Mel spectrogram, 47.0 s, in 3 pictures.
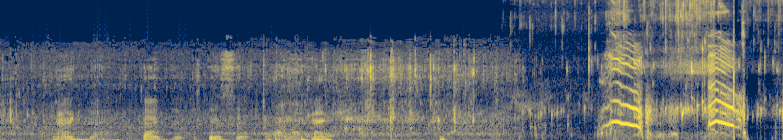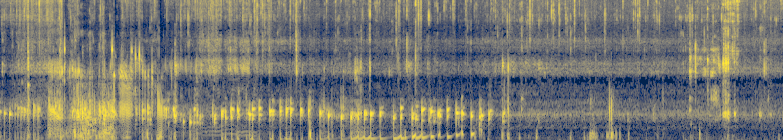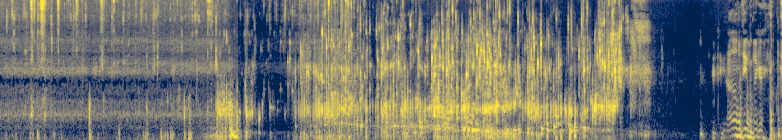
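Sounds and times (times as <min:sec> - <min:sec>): water at the surface: 0:00.0 - 0:46.9
underwater wash with crackling clicks: 0:14.8 - 0:43.9.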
